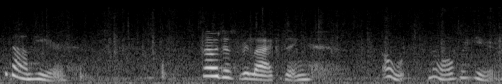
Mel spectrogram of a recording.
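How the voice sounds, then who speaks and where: Creaky-voiced, flirtatious 1940s femme fatale. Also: female voice, unhurried. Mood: teasing. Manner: coy, purring, teasing. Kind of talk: 1940s radio noir acting. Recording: noisy old radio recording. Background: steady rain and train rumble.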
